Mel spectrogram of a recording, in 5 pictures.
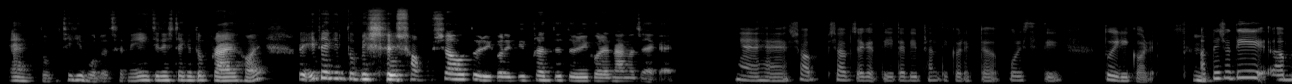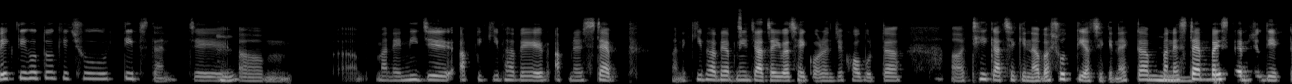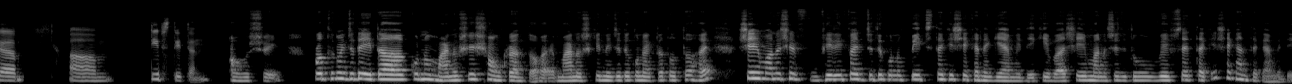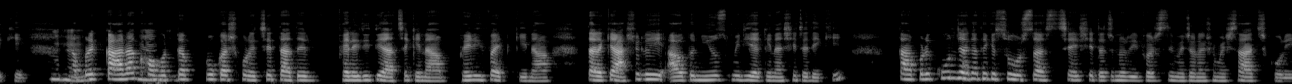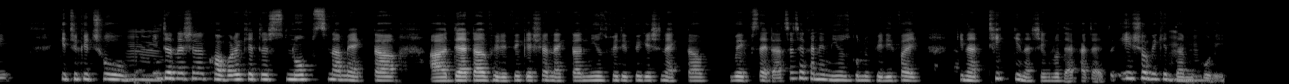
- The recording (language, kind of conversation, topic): Bengali, podcast, অনলাইনে কোনো খবর দেখলে আপনি কীভাবে সেটির সত্যতা যাচাই করেন?
- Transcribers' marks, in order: laughing while speaking: "বিশ্বে সমস্যাও"; other background noise; in English: "step by step"; tapping; in English: "ভ্যালিডিটি"; in English: "রিভার্স ইমেজ"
